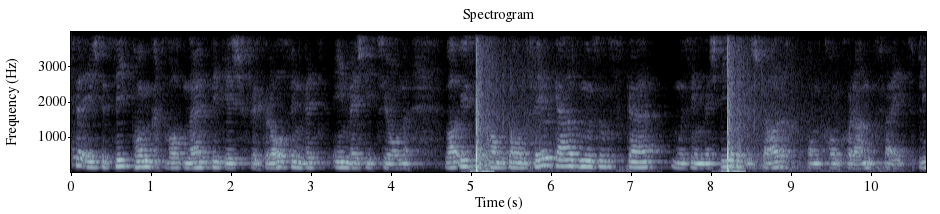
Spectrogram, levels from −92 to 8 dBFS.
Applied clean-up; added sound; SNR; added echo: none; Fireworks; 1 dB; reverberation time 0.6 s.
